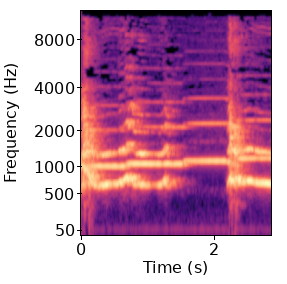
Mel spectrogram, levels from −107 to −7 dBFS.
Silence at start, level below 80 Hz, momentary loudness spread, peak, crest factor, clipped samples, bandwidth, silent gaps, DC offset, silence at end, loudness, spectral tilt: 0 s; -66 dBFS; 9 LU; -2 dBFS; 12 dB; under 0.1%; 11.5 kHz; none; under 0.1%; 0 s; -14 LUFS; 1 dB/octave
